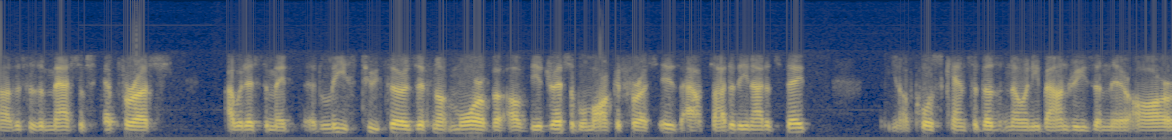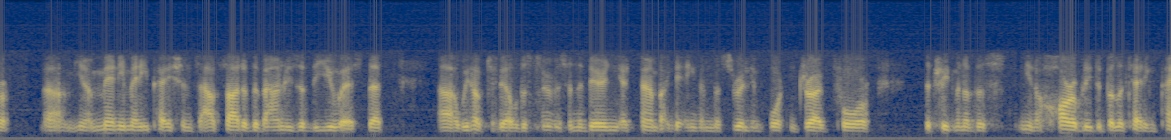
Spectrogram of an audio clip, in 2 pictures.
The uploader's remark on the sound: called in to SmallCapVoice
